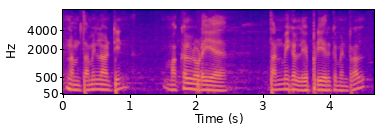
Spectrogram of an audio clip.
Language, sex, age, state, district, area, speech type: Tamil, male, 30-45, Tamil Nadu, Salem, rural, spontaneous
